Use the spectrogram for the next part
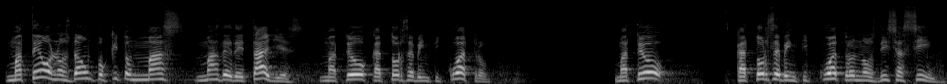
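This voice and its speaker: Pastor preaching with dramatic swings. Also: male voice, expressive, slow pace. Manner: asks the congregation questions and answers them himself; swings between loud stresses and hushed low asides. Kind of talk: sermon.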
